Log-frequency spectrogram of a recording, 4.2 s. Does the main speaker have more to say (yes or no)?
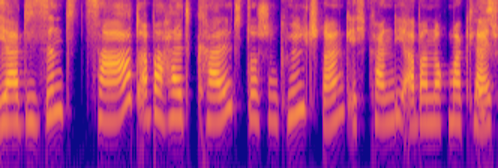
yes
